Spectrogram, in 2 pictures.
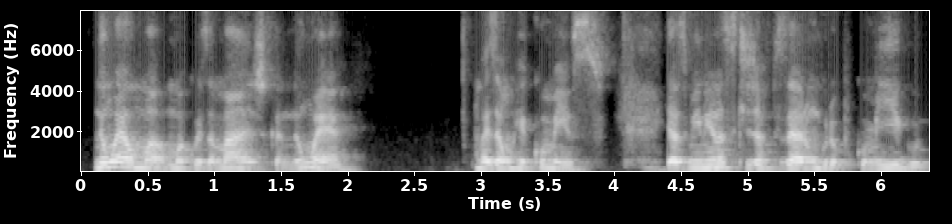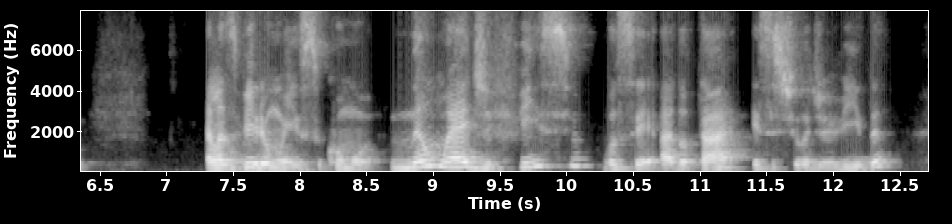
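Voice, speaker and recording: A woman speaks at a moderate pace and medium pitch. Her pitch variation is ordinary. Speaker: wellness vlogger. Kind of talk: casual monologue to camera. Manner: halting, searching for words.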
